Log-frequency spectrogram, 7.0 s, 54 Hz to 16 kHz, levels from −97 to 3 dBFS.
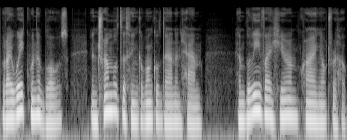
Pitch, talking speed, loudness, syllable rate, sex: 130 Hz, 205 wpm, -16 LUFS, 4.9 syllables/s, male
